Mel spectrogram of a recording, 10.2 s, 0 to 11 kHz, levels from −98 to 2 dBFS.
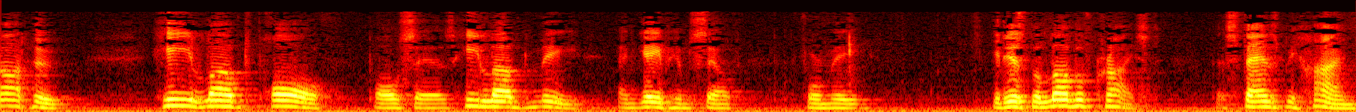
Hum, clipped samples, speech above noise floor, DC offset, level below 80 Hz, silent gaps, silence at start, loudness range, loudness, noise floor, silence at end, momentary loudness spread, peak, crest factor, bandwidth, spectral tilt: none; under 0.1%; 26 dB; under 0.1%; -42 dBFS; none; 0 s; 7 LU; -17 LUFS; -42 dBFS; 0 s; 14 LU; 0 dBFS; 16 dB; 8 kHz; -8 dB/octave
